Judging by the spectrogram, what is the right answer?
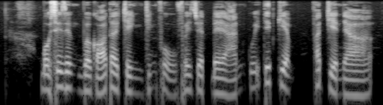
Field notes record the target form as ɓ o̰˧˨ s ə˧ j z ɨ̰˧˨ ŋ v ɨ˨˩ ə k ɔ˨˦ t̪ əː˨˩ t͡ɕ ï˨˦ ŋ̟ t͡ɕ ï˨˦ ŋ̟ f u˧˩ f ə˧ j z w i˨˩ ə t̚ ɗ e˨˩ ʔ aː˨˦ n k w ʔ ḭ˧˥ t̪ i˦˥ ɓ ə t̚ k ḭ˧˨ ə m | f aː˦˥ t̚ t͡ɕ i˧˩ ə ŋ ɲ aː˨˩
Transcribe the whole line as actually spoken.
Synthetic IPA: ɓ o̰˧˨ s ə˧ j z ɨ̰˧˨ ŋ v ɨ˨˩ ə k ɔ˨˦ t̪ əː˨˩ t͡ɕ ï˨˩ ŋ̟ t͡ɕ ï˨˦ ŋ̟ f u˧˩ f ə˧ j z w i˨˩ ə t̚ ɗ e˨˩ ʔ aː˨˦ n k w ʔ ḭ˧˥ t̪ i˦˥ ə t̚ k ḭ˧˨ ə m | f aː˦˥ t̚ t͡ɕ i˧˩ ə n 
